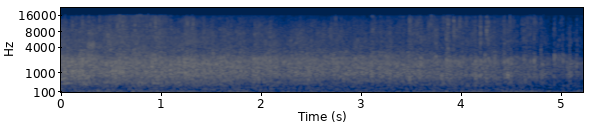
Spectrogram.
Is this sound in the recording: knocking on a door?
no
